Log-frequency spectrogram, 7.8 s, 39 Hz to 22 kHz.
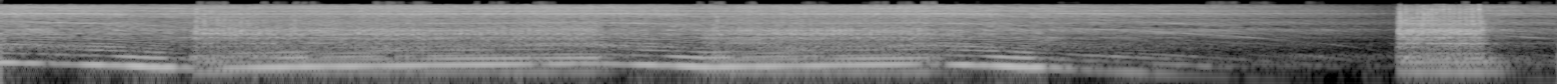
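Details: Singer 431 sewing machine, just arrived with shipping damage and play in the drive worm: motor hum wavers in pitch with uneven, laboring rhythm then cuts out; abnormal motor noise, owner has narrowed down the cause but motor is stuck in place.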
